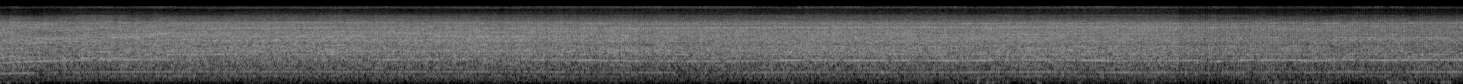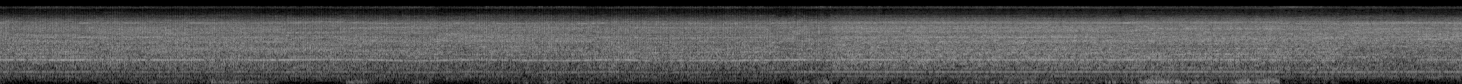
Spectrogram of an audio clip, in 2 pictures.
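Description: Bench-mounted electric angle grinder switched on, spinning up in the first second, then running at speed with a steady whine. From about halfway through, a small wooden piece is pressed against the spinning disc in short strokes, adding rough grinding and sanding noise.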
